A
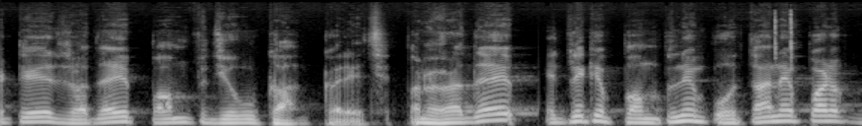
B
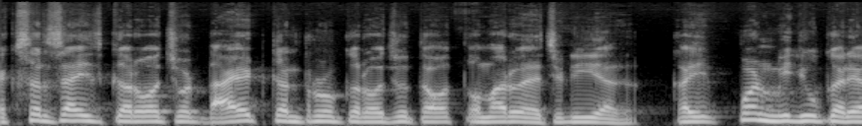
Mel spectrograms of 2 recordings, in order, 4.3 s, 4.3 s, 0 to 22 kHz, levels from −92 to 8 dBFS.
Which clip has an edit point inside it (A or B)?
A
